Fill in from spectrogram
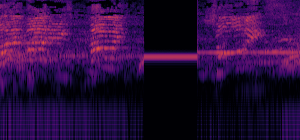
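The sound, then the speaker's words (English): A large concert crowd, with middle fingers stuck up in the air, loudly shouts a chant in unison. Partway through, a steady high-pitched censor bleep cuts in and holds for about half a second, then the crowd's shouting carries on. “But they're then getting the crowd to stick their middle fingers up in the air and shout it.”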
